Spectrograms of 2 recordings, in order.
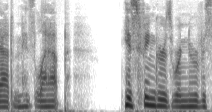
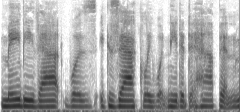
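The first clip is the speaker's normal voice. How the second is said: ordinary delivery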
